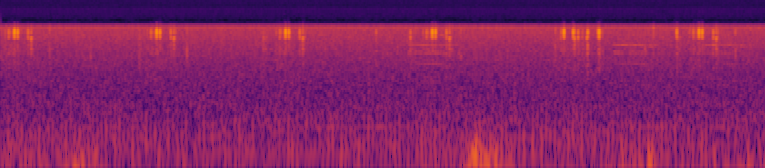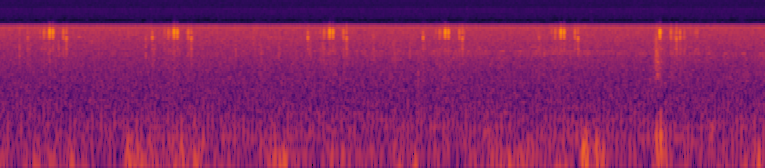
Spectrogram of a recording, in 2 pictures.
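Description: A horse trotting under saddle on a sand arena: soft hoof falls with faint, regular tack clicks about once a second, over a low steady rumble. A few heavier thumps come a little after three seconds in, near seven seconds, and again towards the end.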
